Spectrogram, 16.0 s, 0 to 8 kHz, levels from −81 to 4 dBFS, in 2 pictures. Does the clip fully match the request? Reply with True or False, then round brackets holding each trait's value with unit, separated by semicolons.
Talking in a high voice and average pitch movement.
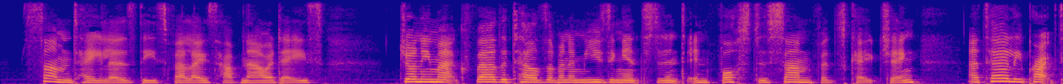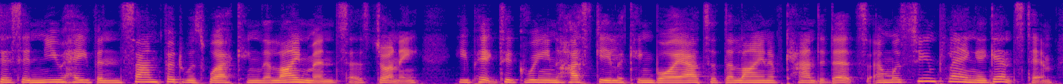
True (195 Hz; 3.3 semitones)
